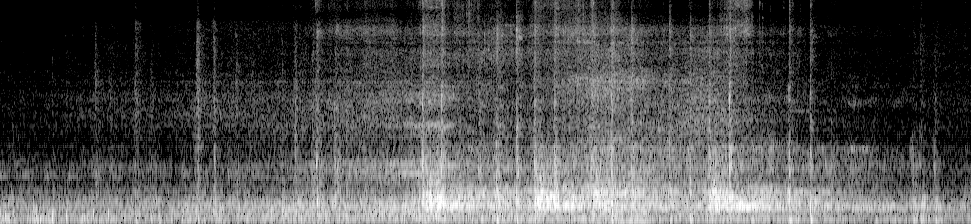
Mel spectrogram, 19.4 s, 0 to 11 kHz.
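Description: Hokuriku Railroad 03 series electric train arriving past the level crossing, its wheels clattering over the rails. It grows louder as the cars go by close, loudest from about eight to sixteen seconds in, then fades as it runs on into the station.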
